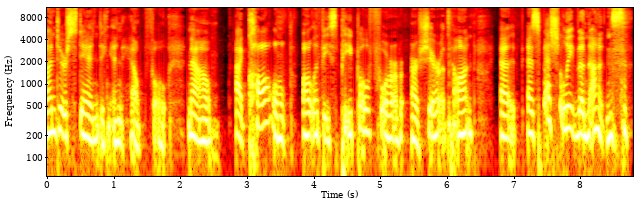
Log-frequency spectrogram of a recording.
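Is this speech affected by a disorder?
Yes: spasmodic dysphonia; brain condition, muscles miscoordinate, care at UT Health Science Center, speech therapists; uses speech therapy techniques, careful breathing to project voice; voice problem, speech gets out of whack, still able to speak if careful.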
